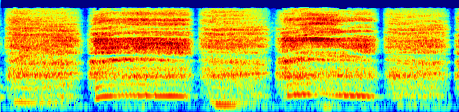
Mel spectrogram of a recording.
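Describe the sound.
A voice imitates heavy, labored gasping of a man who can't breathe, a series of about five loud, rasping breaths in quick succession, each drawn in harshly with brief pauses between.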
